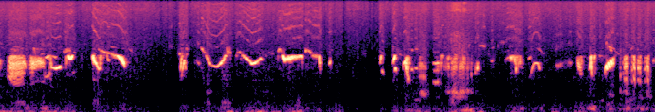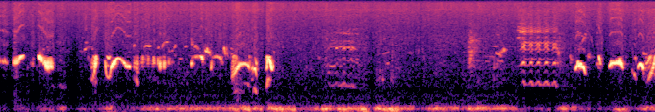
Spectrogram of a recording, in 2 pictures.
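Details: Crested lark, known locally as jal bird, calling in a trapping context; repeated short whistled and slurred notes in quick phrases, with a low hum rising in the second half and faint other chirps.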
